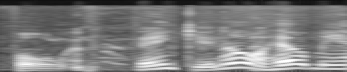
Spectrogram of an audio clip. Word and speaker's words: Phelan: Stan is playing Stephen Phelan, so... I don't want to get into this again, but I believe it's pronounced Folan.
